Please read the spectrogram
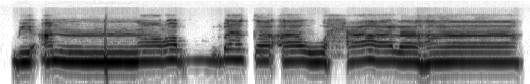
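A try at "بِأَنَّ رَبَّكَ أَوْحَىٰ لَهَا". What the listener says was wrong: Bagus, tapi kalau bisa panjang H di akhir itu cuma 2 harokat. Jadi sama auha, H-nya kan 2. Sama nih, auhalaha. Dah, nggak boleh panjang-panjang.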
